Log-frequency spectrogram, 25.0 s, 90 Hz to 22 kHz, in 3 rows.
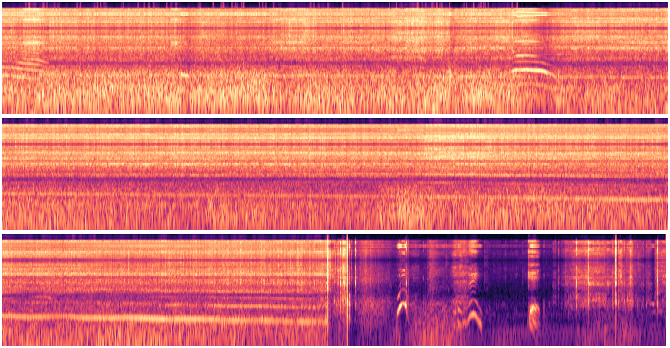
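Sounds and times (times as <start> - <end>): zip line pulleys whirring: 0.0 - 21.1
wind noise on microphone: 0.0 - 24.9.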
